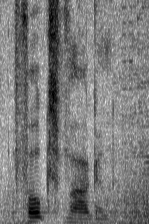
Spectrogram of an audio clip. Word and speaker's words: Volkswagen: yeah Volkswagen is like the Germans pronounce the v's like the F and the W's are like the v's so it's actually folks folks vagen Volkswagen um that's the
